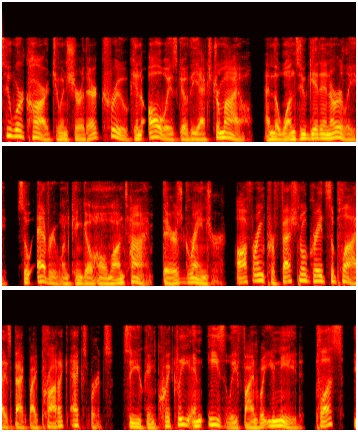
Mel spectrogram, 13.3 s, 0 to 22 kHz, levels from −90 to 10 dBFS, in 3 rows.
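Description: No technical faults occur anywhere in this speech, which comes through a call path that leaves nothing above 8 kHz.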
